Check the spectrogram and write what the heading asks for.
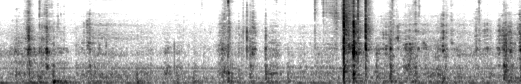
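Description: Cardboard razor box being pried and torn open by gloved hands: faint scattered crackles and scrapes, with a brief burst of sharper crackling about three and a half seconds in.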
